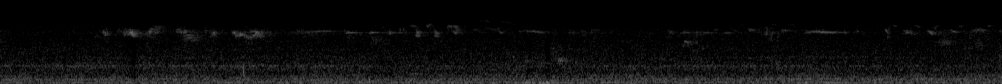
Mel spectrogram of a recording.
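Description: Small birds chirping in short, high calls scattered throughout, over a faint steady outdoor background hiss.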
